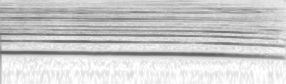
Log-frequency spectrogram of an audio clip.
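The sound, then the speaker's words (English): A long, sustained howl like a wolf or werewolf, loud and close, holding a steady tone with rich harmonics that slowly drops in pitch before fading out. No one speaks. “Uh, we probably have a werewolf here in Cozy yeah, Corner.”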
